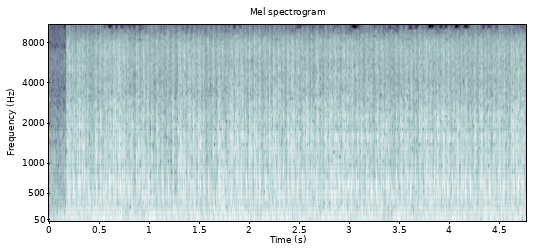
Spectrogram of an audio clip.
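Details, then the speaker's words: Used Kia Sportage with a replaced engine and recently renewed timing chain and sprockets, shaking badly, code P0017: loud rough idle with a hard clattering knock. The exhaust cam sprocket has slipped with large clearance; cam bearing caps and bearings are scored and there is aluminium powder in the oil pan. "故障代码呢报的是排气的这一边，这个链轮的间隙还是挺大的。像这种异响不只是链轮这么简单，还要检查一下发动机里面有没有磨损、泄压的情况。"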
